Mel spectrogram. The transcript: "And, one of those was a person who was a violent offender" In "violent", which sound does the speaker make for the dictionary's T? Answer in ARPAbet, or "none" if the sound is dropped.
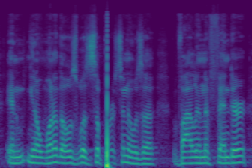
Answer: none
